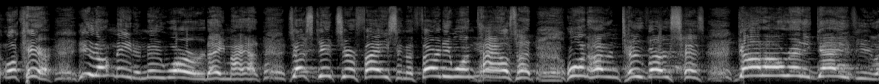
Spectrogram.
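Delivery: rising pulpit shout; full-force preaching. Real, not acted. Preacher urging congregation into the Bible, impassioned rising shout. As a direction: drive it up to a drawn-out ringing cry.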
